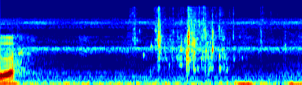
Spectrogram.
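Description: Water splashes briefly.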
